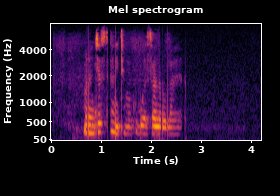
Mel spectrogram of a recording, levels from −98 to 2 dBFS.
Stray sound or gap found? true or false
false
